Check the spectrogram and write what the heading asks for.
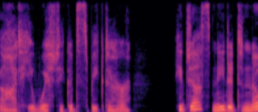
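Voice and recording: The speaker is reading aloud in a natural voice, with ordinary pitch variation. The background is quiet.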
